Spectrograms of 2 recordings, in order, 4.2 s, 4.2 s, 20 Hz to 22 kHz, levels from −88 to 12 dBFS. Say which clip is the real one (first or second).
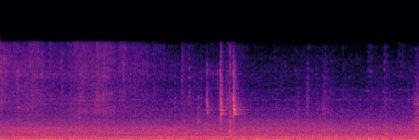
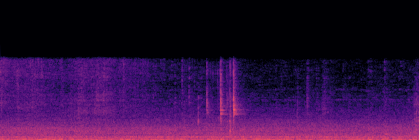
second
